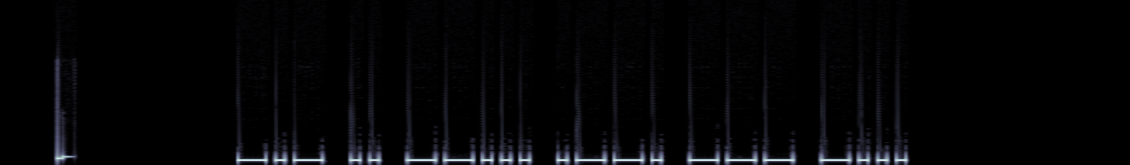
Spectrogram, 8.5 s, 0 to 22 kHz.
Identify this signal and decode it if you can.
Morse code, heard as a keyed tone, about 17 wpm, 700 Hz. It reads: KI7POB
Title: USA Call Signs 17wpm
